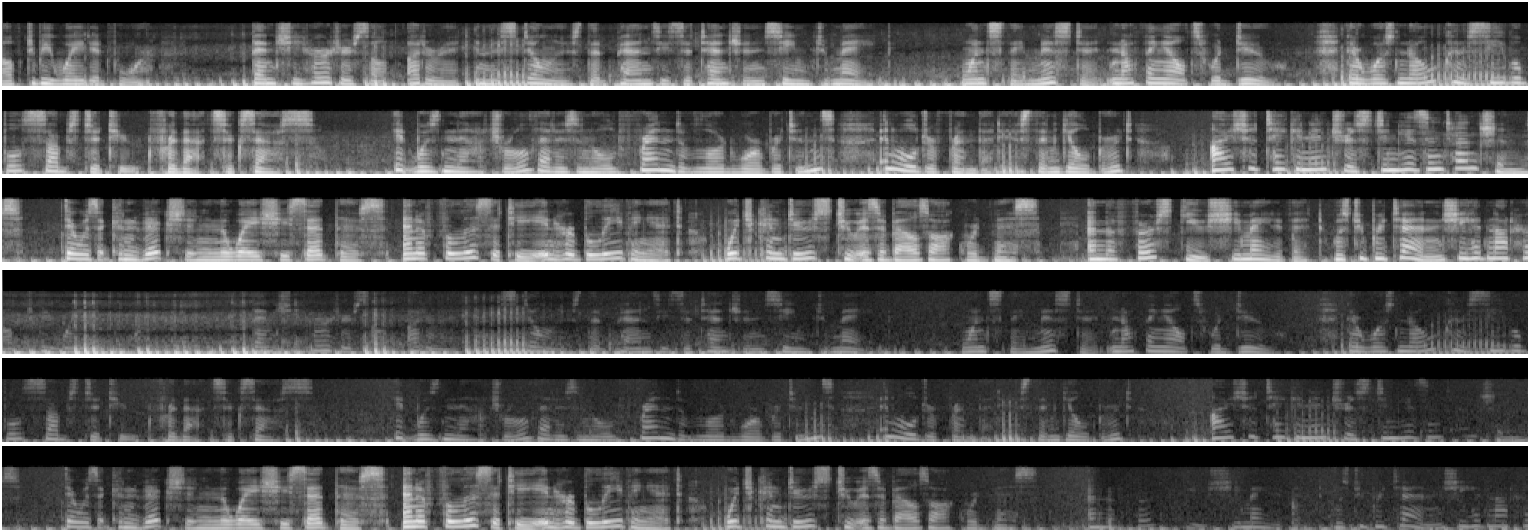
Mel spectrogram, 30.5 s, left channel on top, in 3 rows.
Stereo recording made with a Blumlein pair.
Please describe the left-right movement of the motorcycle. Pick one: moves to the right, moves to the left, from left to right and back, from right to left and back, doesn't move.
moves to the left.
